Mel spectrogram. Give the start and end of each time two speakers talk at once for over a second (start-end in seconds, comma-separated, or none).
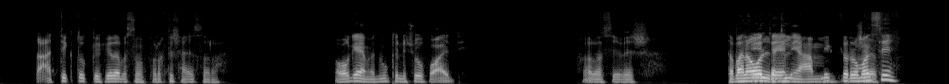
7.5-9.0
